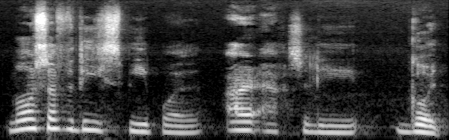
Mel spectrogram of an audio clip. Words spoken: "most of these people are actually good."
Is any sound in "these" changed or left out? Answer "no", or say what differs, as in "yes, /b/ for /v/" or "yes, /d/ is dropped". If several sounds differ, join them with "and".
yes, /s/ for /z/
